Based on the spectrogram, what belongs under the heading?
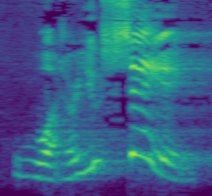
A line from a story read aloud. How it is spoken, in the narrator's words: cried Cao Chang indignantly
